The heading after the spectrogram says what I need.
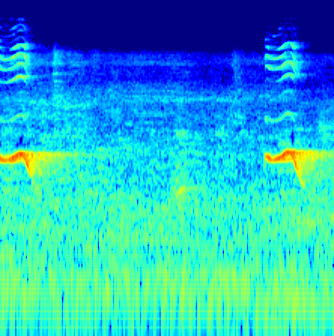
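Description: Asian koel giving two loud, clear whistled notes, each lifting slightly then sliding down, about three and a half seconds apart over a faint background hiss.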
